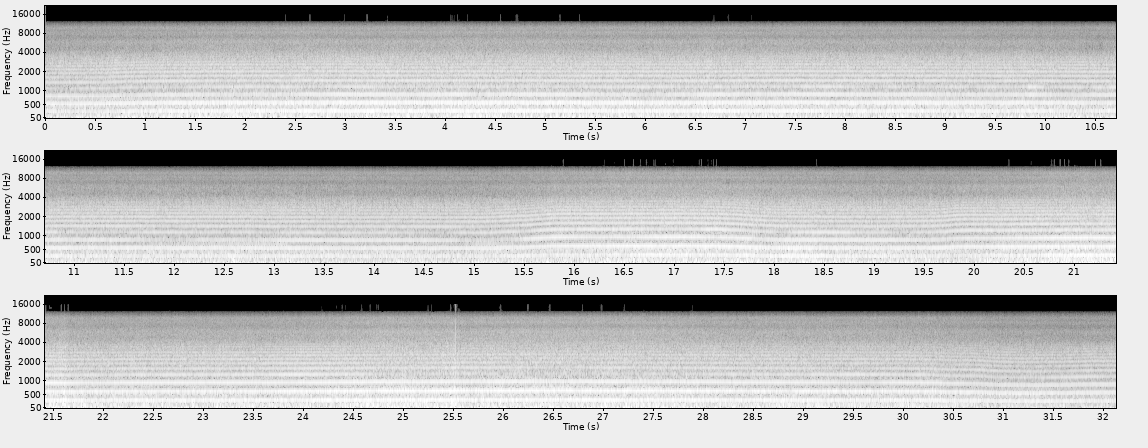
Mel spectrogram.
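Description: Motor and propeller of a radio-controlled model airplane heard from a camera on board: a loud, steady buzzing tone that steps up in pitch about halfway through, drops back a couple of seconds later, then rises again and holds, following the throttle.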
